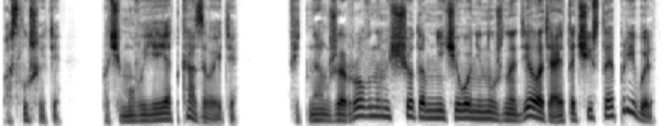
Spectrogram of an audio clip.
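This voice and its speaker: A man voicing an excitable, anxious young male student. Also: lowish voice, fairly quick, no echo, clean studio sound, pitched above the performer's own voice. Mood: hushed. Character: young male student assistant, jumpy and money-minded.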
